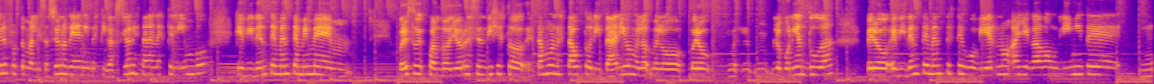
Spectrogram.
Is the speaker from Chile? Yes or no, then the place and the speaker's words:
yes; La Serena, Coquimbo, Chile; nosotros somos de La Serena y ya no vivimos, pero nos conocemos desde muy niños los tres.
